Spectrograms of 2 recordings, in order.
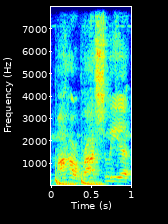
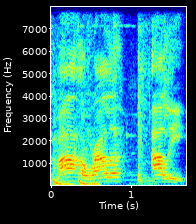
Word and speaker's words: Mahershala Ali: Oh, Maharashlia. Oh, good God. His name is Mahershala Ali. Not Muhammad Ali.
